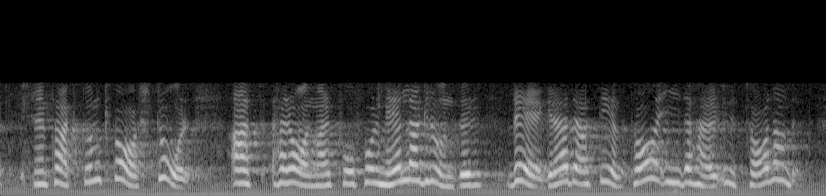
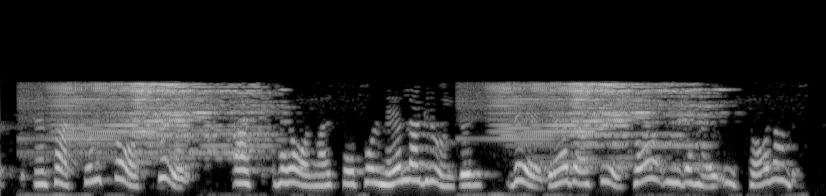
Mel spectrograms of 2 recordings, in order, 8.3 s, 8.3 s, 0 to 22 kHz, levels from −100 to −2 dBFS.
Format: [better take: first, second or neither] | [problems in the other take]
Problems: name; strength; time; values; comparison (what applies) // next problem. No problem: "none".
first | noise reduction (classical method Wiener filter)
